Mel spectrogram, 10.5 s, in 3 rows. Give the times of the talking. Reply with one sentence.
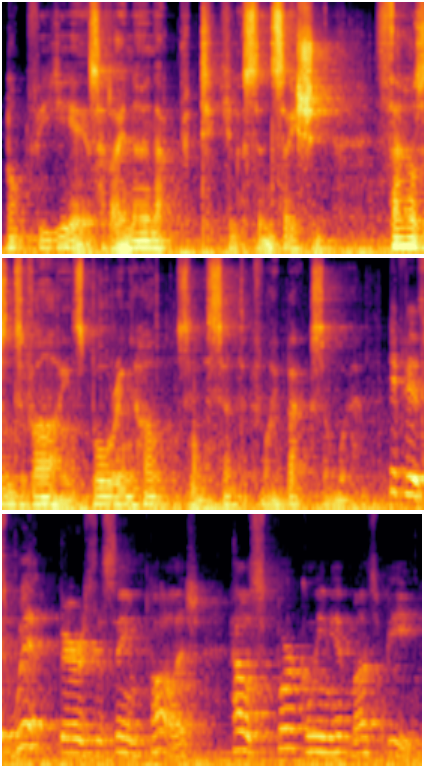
The talking can be heard from 0.0 to 10.5 s.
